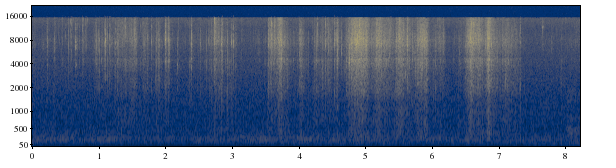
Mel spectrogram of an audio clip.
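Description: Plastic packaging crinkling and rustling as it is handled, in irregular bursts, the loudest about five and seven seconds in.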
